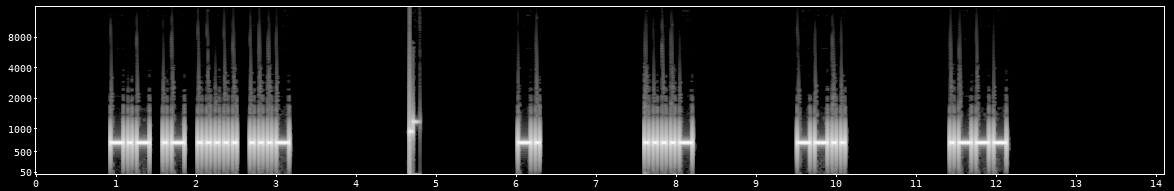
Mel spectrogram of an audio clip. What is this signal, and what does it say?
Morse code, heard as a keyed tone, about 22 wpm, spaced as for 9 wpm, 700 Hz. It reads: KA5V N4ZJ
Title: USA Call Signs - 4 Characters - 8x Character Spacing - 22wpm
